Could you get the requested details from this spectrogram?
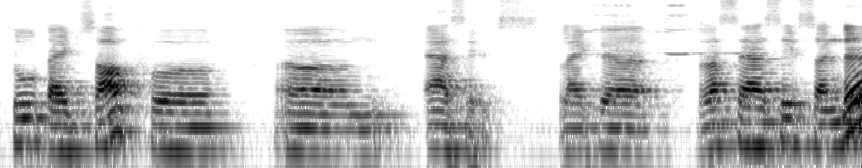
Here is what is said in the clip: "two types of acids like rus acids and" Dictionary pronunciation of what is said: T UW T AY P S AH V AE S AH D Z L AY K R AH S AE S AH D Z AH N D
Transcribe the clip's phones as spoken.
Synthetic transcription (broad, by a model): T UW T AY P S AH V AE S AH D S L AY K R AH S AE S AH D S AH N D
